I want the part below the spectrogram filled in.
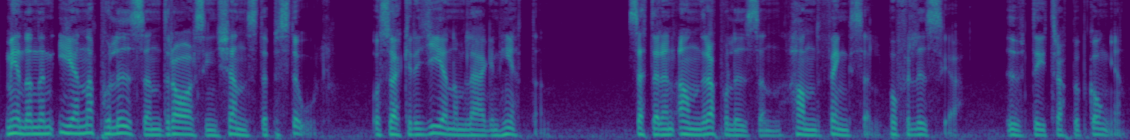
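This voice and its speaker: A man narrating a true crime story in a calm, measured, scripted way. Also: medium pitch.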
